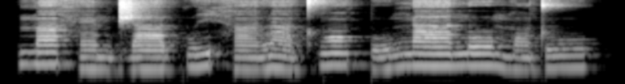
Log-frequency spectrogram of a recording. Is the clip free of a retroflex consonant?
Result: yes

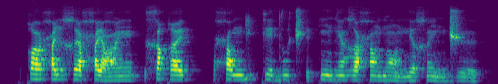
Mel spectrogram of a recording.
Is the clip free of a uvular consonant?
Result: no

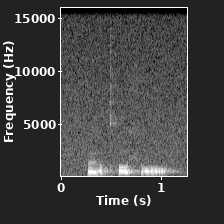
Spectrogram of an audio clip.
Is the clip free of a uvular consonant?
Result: no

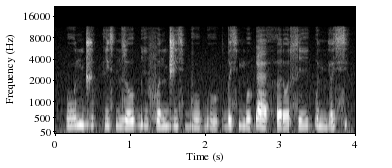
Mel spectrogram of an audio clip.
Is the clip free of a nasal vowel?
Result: yes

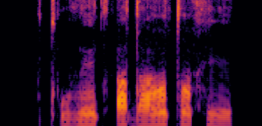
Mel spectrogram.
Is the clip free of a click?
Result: yes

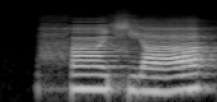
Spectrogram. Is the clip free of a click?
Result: yes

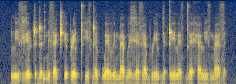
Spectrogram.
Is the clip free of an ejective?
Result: no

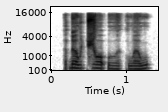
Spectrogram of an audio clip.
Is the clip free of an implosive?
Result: no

